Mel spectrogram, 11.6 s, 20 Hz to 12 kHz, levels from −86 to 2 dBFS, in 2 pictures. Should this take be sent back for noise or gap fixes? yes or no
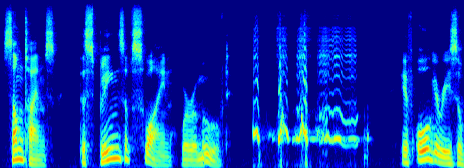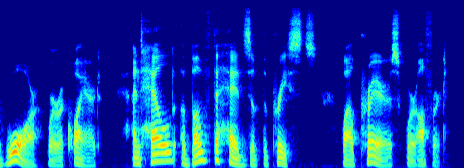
yes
